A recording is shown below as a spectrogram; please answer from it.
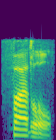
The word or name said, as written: fuddle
